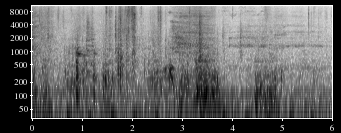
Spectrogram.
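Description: Plastic card supplies (penny sleeves and top loaders) being handled on a tabletop: intermittent rustling with light clicks and knocks.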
